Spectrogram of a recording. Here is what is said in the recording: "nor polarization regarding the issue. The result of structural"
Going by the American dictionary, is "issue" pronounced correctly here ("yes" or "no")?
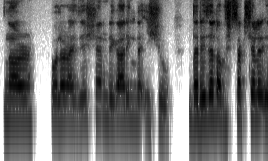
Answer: yes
